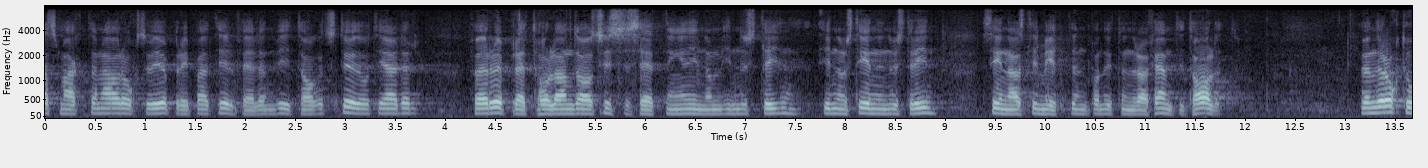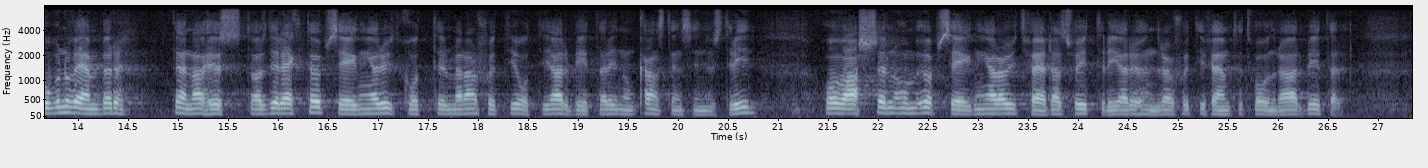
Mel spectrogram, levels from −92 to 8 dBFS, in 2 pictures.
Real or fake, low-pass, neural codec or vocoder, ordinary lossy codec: real; 7.2 kHz; none; none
